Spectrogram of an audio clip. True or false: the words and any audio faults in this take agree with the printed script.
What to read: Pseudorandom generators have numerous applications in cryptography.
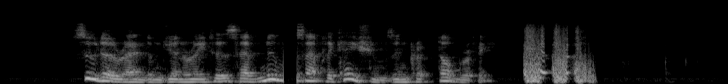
false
